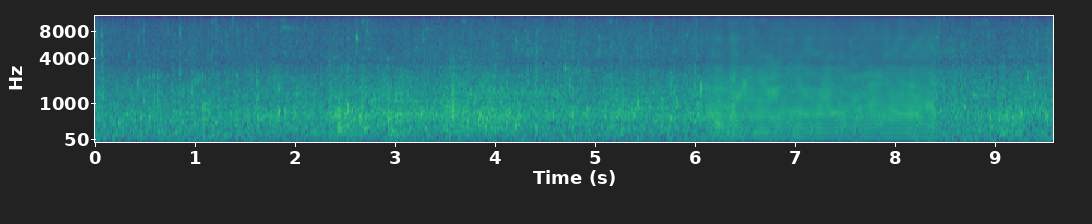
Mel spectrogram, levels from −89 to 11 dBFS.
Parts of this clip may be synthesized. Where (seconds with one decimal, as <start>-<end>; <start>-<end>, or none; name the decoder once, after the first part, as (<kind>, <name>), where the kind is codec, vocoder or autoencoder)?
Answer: 6.1-8.4 (vocoder, Vocos)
